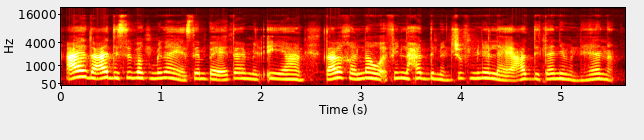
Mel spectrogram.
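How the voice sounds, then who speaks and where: A mischievous cartoon boy, played by a woman who loves pranks, speaking with an Egyptian accent. His voice is high and teasing, and he chatters along quickly. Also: close to an everyday voice. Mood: playful. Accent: Egyptian Arabic. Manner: playful, teasing. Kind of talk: cartoon voice acting.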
